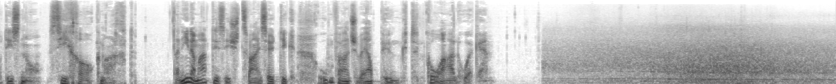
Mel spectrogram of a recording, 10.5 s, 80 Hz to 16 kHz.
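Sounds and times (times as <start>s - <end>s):
speech: 0.0s - 6.2s
low engine rumble: 6.8s - 10.4s
road traffic rolling through an intersection: 6.8s - 10.4s.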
